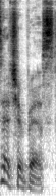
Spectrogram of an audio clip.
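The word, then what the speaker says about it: Etchebest: Learn how to pronounce Phipe etchest. Philip Etchest. Oh, it is Etchabest.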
